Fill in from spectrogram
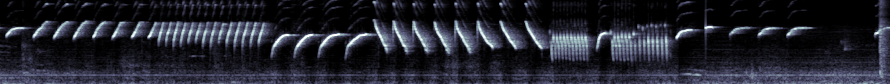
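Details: Canary singing as a lure for canaries that have stopped singing: rapid, varied tours of repeated high sweeping notes, fast rattling trills and a buzzy section, delivered almost without pause over a faint constant hum.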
